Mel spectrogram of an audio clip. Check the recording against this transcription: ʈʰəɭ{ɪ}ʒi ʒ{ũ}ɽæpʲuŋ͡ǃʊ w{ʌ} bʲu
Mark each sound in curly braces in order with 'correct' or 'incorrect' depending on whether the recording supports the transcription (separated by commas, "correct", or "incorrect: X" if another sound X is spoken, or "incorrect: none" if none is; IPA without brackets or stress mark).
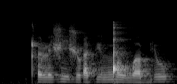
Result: incorrect: i, incorrect: u, correct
